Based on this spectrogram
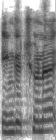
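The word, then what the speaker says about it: Inŋitchuŋa: Ingachunga. It's a Ingachuna. It's in Inupiat.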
